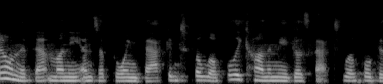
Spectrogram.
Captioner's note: none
